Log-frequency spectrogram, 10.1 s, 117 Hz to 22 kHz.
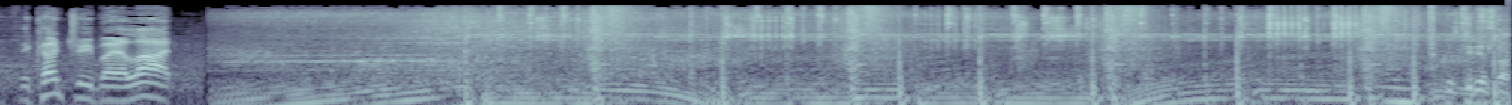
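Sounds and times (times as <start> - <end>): deep bass rumble with falling tones: 1.4 - 8.7.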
